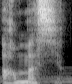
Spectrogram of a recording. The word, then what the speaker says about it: hamartia: En grec, langue dans laquelle a été écrit le Nouveau Testament, le mot péché se prononce armasia et signifie littéralement manquer la cible.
